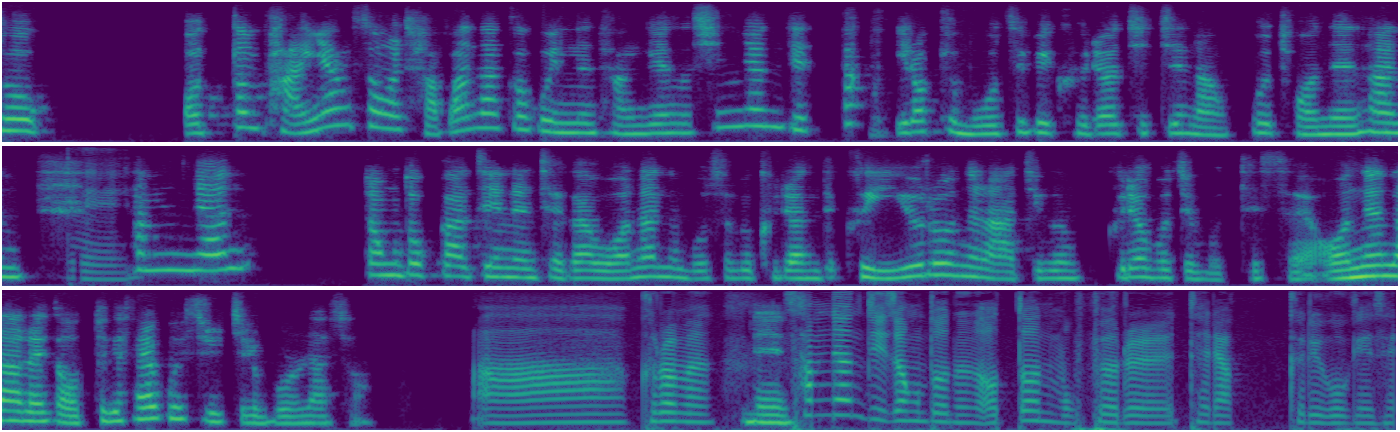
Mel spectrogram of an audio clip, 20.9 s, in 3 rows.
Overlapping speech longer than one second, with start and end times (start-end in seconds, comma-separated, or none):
none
